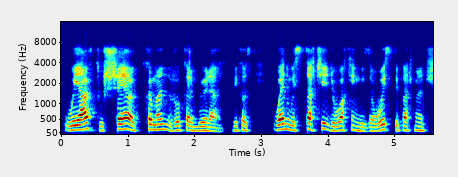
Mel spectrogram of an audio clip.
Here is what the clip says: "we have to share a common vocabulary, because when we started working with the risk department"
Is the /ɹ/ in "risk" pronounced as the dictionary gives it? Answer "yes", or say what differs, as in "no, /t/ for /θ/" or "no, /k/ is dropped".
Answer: no, /w/ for /ɹ/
